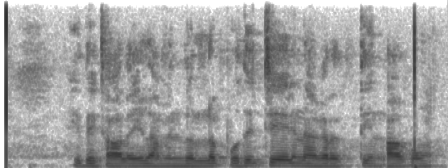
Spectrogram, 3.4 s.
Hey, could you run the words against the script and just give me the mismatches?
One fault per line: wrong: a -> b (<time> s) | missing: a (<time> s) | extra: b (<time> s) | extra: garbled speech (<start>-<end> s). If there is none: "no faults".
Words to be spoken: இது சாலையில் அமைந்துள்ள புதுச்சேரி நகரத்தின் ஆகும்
no faults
